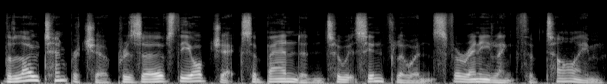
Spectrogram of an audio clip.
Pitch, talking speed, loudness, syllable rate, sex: 115 Hz, 150 wpm, -16 LUFS, 4.7 syllables/s, male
